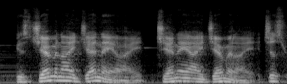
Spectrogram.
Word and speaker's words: Gemini: Gen AI product called Gemini, which rhymes with Gen AI, and I think that's why they named it Gemini, because Gemini, Gen AI, Gemini, it just rolls off the tongue.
